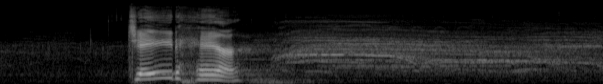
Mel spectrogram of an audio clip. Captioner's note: audience cheering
